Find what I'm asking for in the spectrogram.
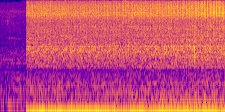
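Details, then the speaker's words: FR-S after dealer fuel pump assembly replacement, hood open, engine warmed up after running a while: smooth even idle with steady drone and faint belt whir, no chirp or squeak. "guys you see I have the hood open out and I started it on it so it's been on for a while and now you don't hear the church noise"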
